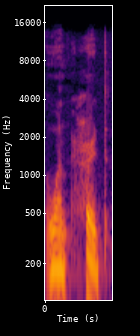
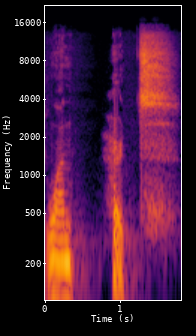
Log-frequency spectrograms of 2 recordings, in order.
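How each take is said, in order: First: The word ends without the final 's' sound. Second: The word ends with a clear 'ts' sound. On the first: The speaker calls it wrong. "not one hert, as sometimes people have tendencies to uh, to pronounce" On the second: The speaker calls it right. "So there's one hertz"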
